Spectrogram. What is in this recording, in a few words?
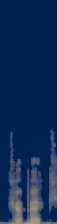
Dog in Turkish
